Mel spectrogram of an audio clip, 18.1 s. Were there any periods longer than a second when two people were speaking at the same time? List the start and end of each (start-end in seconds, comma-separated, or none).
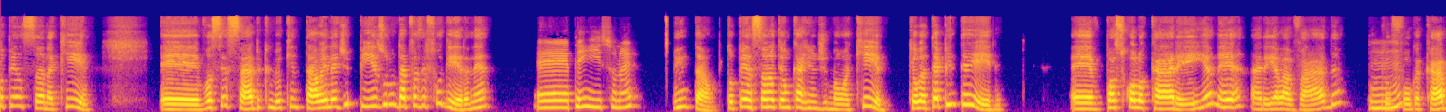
none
